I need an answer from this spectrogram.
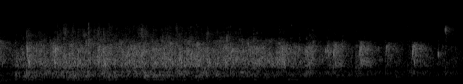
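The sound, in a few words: audience applause at a summit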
